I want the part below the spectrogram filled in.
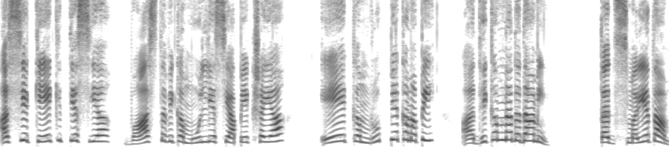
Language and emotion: Sanskrit, angry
